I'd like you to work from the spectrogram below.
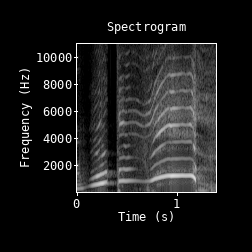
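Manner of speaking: startled shriek. Pretend. Startled by the imagined ghost.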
